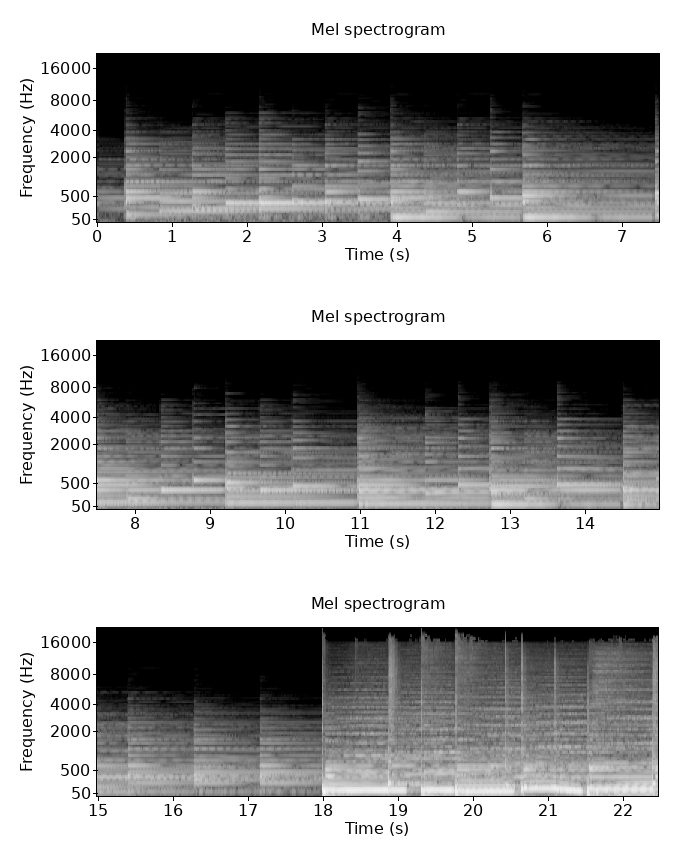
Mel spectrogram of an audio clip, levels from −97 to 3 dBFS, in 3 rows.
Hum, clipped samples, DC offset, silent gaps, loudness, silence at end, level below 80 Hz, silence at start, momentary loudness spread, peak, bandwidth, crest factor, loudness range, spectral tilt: none; under 0.1%; under 0.1%; none; -15 LUFS; 0 s; -26 dBFS; 0.35 s; 16 LU; 0 dBFS; 15 kHz; 14 dB; 13 LU; -7.5 dB/octave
